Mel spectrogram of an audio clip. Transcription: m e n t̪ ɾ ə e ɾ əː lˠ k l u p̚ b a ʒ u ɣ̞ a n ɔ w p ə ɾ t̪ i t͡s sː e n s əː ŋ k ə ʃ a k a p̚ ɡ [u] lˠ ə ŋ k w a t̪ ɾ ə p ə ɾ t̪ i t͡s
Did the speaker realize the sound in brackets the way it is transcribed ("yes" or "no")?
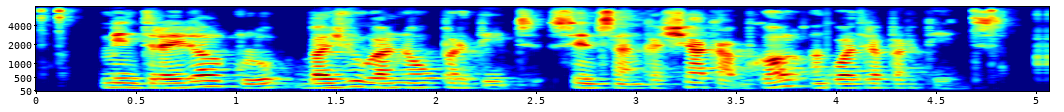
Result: no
